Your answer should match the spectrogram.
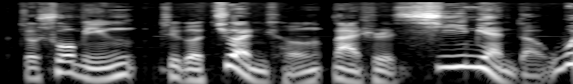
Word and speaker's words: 鄄城: 那跟江苏紧挨着呢是山东啊，也是有很多这样的地名了，像鄄城。说实话，我一直以前读增城啊，才知道还有临渠，会经常被念作邻居。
